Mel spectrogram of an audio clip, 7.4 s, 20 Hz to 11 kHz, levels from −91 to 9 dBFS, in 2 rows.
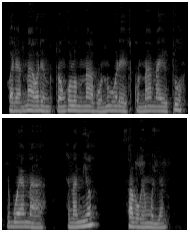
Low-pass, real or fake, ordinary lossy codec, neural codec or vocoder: none; real; none; none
